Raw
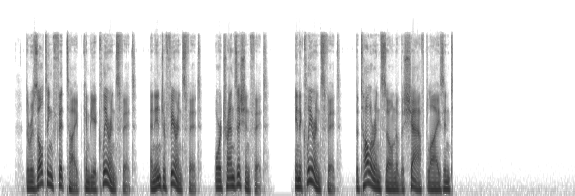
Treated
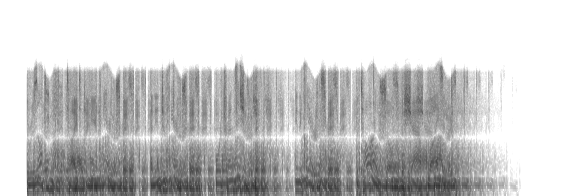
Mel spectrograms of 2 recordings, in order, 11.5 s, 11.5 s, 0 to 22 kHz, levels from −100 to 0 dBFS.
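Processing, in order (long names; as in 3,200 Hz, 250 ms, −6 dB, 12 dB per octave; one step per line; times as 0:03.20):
hold until the input has moved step −30 dBFS
high-pass filter 120 Hz
compressor whose output falls as the input rises −29 dBFS, ratio −1
low-shelf EQ 310 Hz +8.5 dB
phaser with its sweep stopped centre 360 Hz, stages 6
delay that swaps between a low-pass and a high-pass 123 ms, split 1,000 Hz, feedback 57%, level −2 dB
frequency shifter −52 Hz
Chebyshev low-pass filter 5,600 Hz, order 10
wow of a warped record 45 rpm, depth 250 cents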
